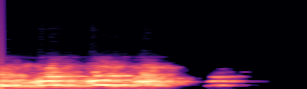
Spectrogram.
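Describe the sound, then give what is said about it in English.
A loud guard dog bark, from one of the guard dogs hired for the NFL, that trails into a drawn-out growl, followed by a shorter yelp and the start of another bark, with no talking. “A guard dog.”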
